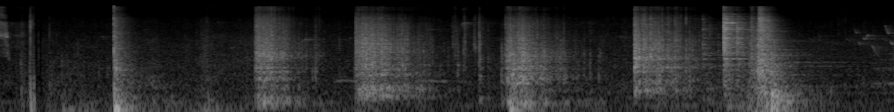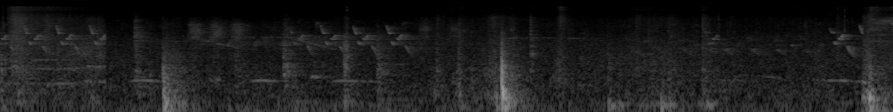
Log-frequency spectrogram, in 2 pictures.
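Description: Short rustling and scraping noises from work at horse stalls, then a couple of sharp knocks, the louder one about three-quarters of the way through; faint bird chirps can be heard in between.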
